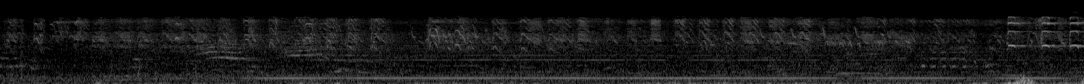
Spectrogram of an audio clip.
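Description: A peacock shakes its spread tail feathers with a fast rustling rattle.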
